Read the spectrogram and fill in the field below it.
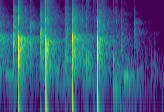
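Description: An audience applauds: four sharp, evenly spaced claps ring out over a scattered bed of softer clapping, which thins and fades away after under two seconds, leaving quiet.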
